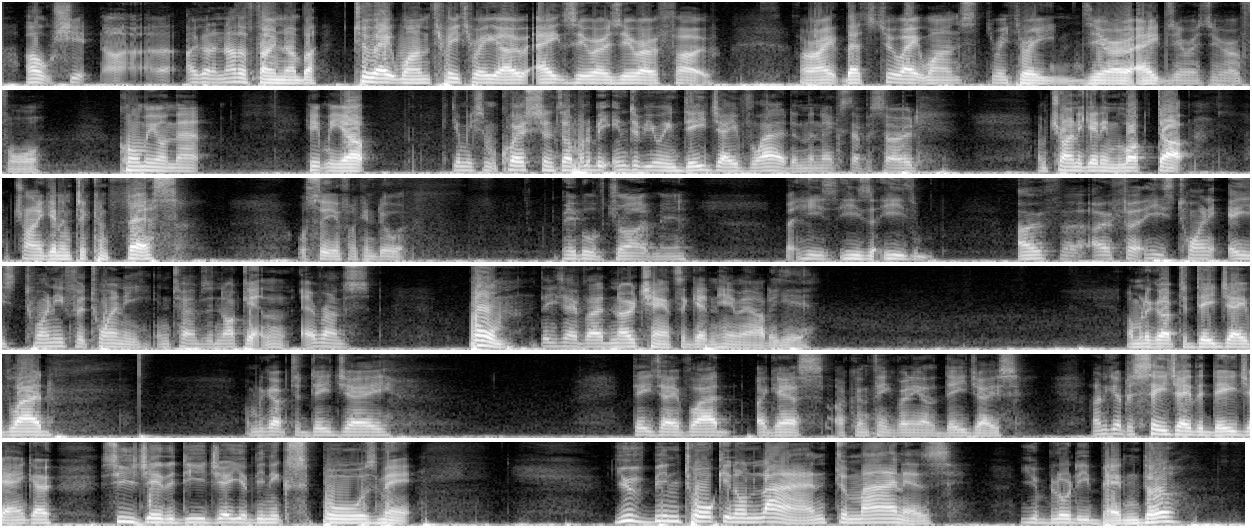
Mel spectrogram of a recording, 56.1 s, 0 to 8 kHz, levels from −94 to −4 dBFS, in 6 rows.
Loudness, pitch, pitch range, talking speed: -12 LUFS, 110 Hz, 100-125 Hz, 150 wpm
